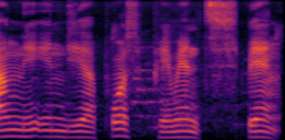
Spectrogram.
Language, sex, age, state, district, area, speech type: Bodo, male, 45-60, Assam, Kokrajhar, urban, read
